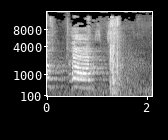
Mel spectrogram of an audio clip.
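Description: A drawn-out shouted military word of command, then a single sharp thump about a second later.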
